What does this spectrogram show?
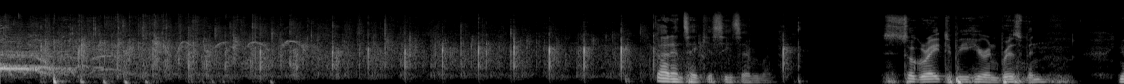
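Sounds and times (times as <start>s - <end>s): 
audience applause welcoming a guest pastor at a church service: 0.0s - 8.0s
speech: 6.6s - 7.8s, 8.8s - 11.2s.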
